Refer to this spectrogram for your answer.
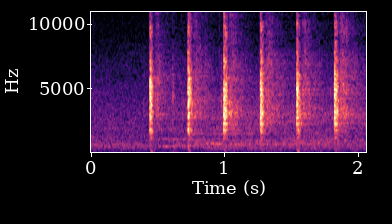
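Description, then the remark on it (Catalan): Six sharp, evenly spaced knocks ring out as a long pole, held vertically in one hand and reaching into the water, is struck to keep rhythm for a group of girls dancing in the water; each a crisp, bright wooden tap with a short decay over a faint background hiss, no voices. “pica en un pal llarg que sosté en vertical amb l'altra mà i que arriba a l'aigua.”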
